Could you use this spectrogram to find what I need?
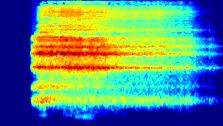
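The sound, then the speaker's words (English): A long, steady breathy exhale pushed through rounded lips with the tongue dropped, starting abruptly, holding for over two seconds with an airy hiss, then fading out gently. “Now we drop our tongue, round our lips, and exhale.”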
